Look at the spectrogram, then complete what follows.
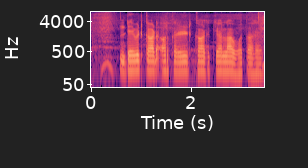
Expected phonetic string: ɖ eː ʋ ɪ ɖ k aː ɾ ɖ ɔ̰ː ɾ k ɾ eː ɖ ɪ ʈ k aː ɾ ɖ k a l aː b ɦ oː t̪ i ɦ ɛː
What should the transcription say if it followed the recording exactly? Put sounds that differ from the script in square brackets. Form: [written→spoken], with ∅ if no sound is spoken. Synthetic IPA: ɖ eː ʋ ɪ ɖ k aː ɾ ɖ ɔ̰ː ɾ k ɾ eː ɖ ɪ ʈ k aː ɾ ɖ k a l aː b ɦ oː t̪ [i→a] ɦ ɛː

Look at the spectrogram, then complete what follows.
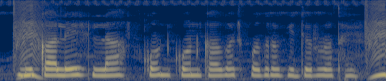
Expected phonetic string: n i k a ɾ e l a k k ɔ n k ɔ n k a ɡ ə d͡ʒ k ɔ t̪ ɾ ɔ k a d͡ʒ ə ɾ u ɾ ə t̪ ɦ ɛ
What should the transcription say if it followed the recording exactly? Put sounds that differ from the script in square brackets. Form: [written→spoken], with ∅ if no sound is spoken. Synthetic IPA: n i k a [ɾ→l] e l a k k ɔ n k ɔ n k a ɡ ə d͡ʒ [k→p] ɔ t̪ ɾ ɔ k [a→i] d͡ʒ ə ɾ u ɾ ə t̪ ɦ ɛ

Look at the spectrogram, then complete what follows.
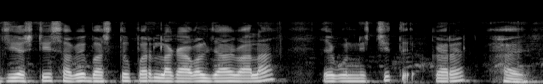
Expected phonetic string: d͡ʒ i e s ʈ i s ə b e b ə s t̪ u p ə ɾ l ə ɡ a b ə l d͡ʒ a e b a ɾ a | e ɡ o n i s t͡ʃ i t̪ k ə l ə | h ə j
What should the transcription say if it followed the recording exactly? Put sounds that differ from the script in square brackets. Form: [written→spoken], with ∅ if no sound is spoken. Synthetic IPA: d͡ʒ i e s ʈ i s ə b e b ə s t̪ u p ə ɾ l ə ɡ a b ə l d͡ʒ a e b a [ɾ→l] a | e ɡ o n i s t͡ʃ i t̪ k ə [l→ɾ] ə | h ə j

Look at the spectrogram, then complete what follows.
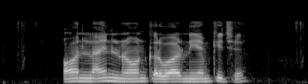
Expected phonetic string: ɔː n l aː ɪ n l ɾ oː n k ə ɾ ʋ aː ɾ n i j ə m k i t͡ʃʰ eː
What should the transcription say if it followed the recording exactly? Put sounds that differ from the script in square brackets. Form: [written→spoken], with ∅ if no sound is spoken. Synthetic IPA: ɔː n l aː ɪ n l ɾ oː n k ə ɾ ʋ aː ɾ n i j ə m k i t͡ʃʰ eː

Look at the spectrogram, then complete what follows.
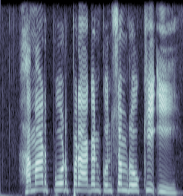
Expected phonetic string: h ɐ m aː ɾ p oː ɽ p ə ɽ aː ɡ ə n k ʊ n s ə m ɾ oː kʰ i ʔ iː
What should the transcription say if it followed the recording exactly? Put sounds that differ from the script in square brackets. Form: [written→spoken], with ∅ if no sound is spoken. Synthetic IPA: h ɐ m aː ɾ p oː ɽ p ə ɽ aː ɡ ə n k ʊ n s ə m ɾ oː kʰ i ʔ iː

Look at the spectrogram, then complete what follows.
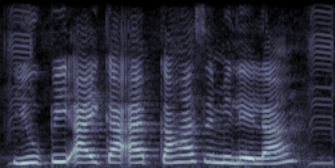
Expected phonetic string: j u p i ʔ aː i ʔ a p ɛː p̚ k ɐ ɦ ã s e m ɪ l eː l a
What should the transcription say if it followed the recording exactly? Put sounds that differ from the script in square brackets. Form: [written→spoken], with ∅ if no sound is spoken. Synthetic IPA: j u p i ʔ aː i [ʔ→k] a [p→ʔ] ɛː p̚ k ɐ ɦ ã s e m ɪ l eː l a

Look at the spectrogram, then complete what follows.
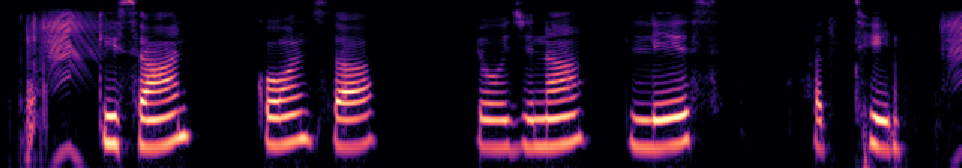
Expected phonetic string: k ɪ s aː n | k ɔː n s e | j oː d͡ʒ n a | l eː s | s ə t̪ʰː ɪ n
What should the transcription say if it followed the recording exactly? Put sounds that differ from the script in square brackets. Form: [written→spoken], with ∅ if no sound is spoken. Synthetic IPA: k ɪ s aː n | k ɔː n s [e→a] | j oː d͡ʒ n a | l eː s | [s→h] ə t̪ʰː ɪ n

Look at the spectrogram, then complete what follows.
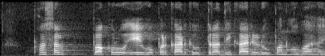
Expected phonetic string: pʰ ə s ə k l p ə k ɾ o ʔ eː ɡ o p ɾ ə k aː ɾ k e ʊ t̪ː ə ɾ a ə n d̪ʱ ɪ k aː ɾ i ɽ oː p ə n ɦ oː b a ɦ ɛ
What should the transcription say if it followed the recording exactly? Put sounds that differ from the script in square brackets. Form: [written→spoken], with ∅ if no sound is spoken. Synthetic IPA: pʰ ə s ə [k→∅] l p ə k ɾ o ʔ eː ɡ o p ɾ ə k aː ɾ k e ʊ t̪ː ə ɾ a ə [n→∅] d̪ʱ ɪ k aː ɾ i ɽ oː p ə n ɦ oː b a ɦ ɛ

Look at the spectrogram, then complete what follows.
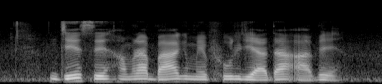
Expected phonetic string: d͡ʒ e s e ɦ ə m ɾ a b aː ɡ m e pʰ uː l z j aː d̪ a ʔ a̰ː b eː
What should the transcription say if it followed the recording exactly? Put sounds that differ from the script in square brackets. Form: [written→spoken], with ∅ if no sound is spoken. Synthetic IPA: d͡ʒ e s e ɦ ə m ɾ a b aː ɡ m e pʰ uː l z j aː d̪ a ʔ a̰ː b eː

